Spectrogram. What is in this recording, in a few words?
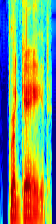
"brigade", American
